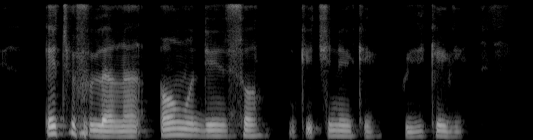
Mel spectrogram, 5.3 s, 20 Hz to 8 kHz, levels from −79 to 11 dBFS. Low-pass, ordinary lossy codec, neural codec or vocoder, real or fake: 7.2 kHz; MP3, 64 kbps; codec, 16 kHz, 2 kbps, FunCodec, trained on Chinese and English, 25 frames a second; fake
